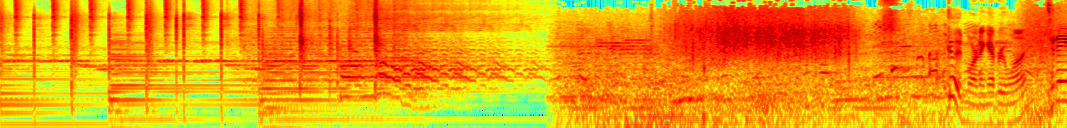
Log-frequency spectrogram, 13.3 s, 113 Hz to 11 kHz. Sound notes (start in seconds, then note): 0.0 cheerful music; 6.8 crowd bustling; 8.1 water splashing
